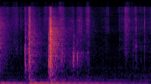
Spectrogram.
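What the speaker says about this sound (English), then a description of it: "stick it on this group, shuffle that in" Wingspan board game cards shuffled together by hand, two quick riffling bursts close up over a low steady background hum.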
